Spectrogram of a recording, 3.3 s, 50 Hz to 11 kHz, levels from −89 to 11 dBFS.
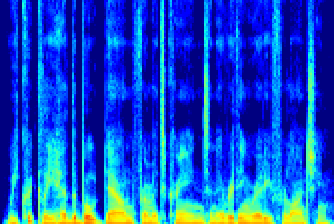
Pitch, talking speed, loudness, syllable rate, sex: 125 Hz, 250 wpm, -18 LUFS, 6.5 syllables/s, male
